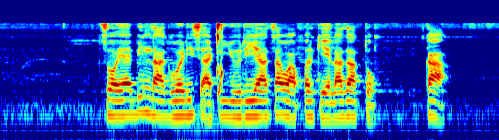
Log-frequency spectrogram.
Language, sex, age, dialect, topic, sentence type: Marathi, male, 18-24, Standard Marathi, agriculture, question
